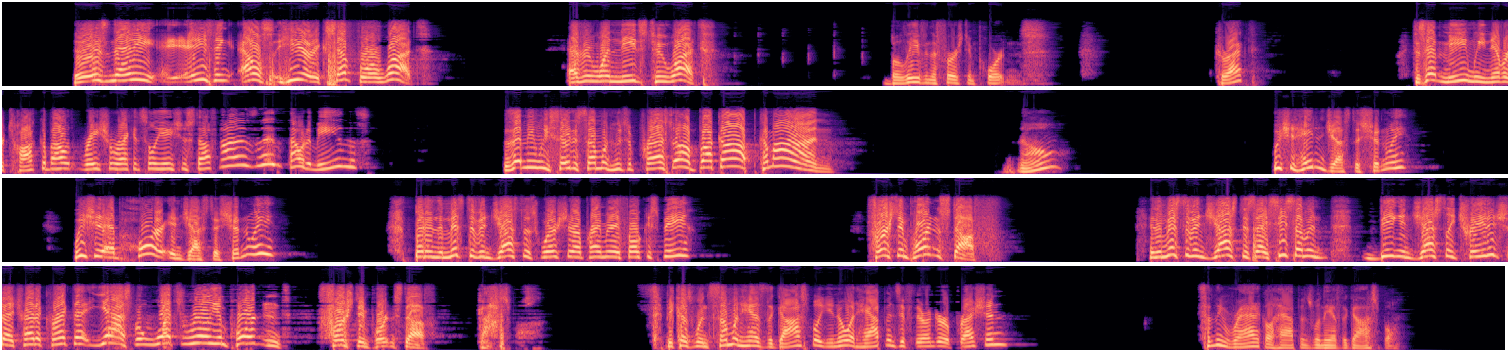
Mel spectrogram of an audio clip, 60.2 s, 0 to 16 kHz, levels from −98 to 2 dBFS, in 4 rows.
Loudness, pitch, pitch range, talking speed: -10 LUFS, 240 Hz, 195-285 Hz, 125 wpm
